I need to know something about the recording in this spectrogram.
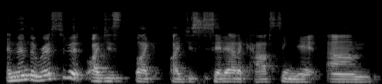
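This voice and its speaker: A man in his forties chatting over a webcam. He rambles loosely, restarts his sentences and leans on filler words, with a middling pitch. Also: very animated, fairly quick, a little mellow, poor audio. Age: 40s. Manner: rambling, restarts often, says "like" a lot. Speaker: film director. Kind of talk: casual interview on a video call. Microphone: video call webcam.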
